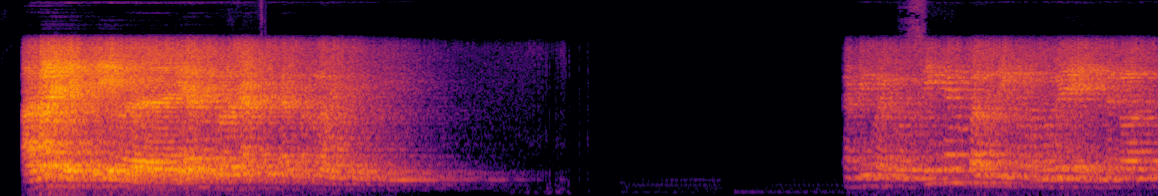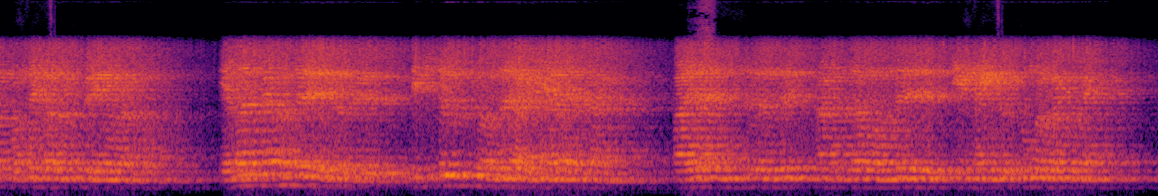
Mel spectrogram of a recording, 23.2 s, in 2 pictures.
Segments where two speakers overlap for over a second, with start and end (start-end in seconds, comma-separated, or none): none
